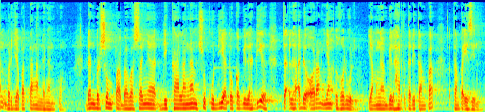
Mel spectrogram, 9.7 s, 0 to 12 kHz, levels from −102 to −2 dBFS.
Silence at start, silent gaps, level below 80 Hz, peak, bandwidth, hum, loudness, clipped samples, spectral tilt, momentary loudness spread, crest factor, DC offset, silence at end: 0 s; none; -52 dBFS; -4 dBFS; 11.5 kHz; none; -19 LUFS; under 0.1%; -5.5 dB/octave; 8 LU; 14 dB; under 0.1%; 0 s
